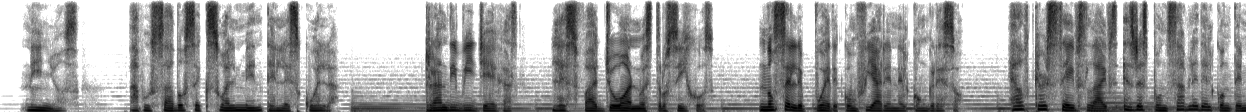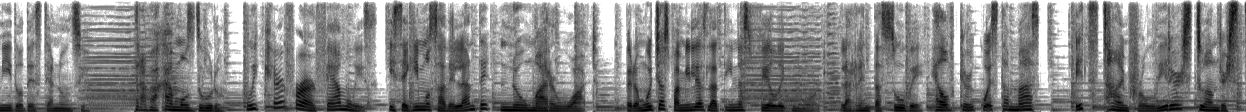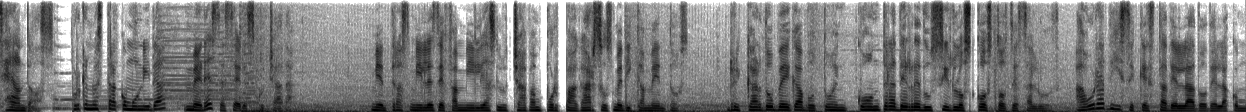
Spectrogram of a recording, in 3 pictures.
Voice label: political voice over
